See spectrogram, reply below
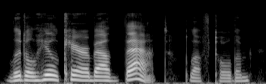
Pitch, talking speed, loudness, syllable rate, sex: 180 Hz, 180 wpm, -16 LUFS, 4.7 syllables/s, female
